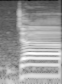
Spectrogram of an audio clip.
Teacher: مد متصل، جیم الف مد زبر جا، حمزہ زبر ا، جا، اس کو ایک الف سے زائد کھینچ کر پڑھیں گے، یعنی جو مد متصل کی مقدار ہے وہ 3.5 الف یا 4 الف کھینچ کے پڑھنا ہے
